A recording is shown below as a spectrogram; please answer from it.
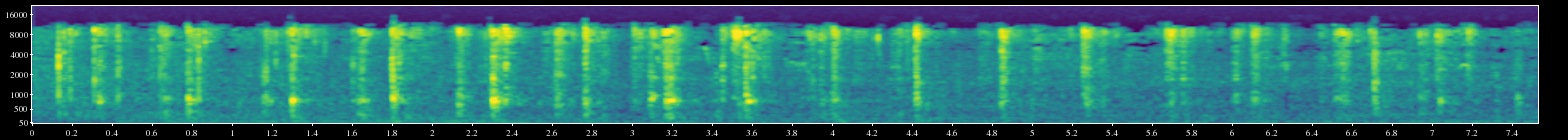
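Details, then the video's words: Steady clip-clop of horse hooves, crisp hollow knocks roughly twice a second with slight ringing tones, quieter low hum underneath and no neighing. "HEAR THE SOUND OF THE HORSE"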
